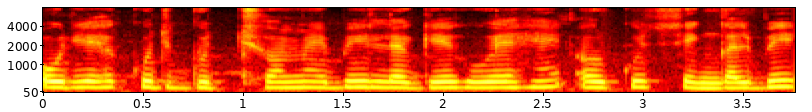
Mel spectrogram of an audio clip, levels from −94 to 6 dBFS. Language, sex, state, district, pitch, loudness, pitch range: Hindi, female, Himachal Pradesh, Shimla, 200 Hz, -16 LUFS, 200-210 Hz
